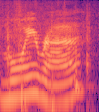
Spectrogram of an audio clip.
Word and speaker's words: Moira: containing a bunch of Moira I think that's how you say it m-o-i-r-a Ora cosmetics try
